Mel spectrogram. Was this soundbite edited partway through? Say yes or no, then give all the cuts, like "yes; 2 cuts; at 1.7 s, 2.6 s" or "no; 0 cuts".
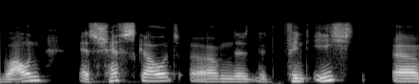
yes; 1 cut; at 2.7 s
